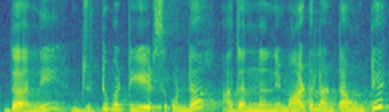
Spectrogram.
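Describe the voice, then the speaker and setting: A woman's voice: on the high side, lively intonation, normal speed, warm tone, big-room sound, lightly acted. A woman voicing a feisty young village wife who talks in a blunt, rustic, scolding way. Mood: fierce.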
